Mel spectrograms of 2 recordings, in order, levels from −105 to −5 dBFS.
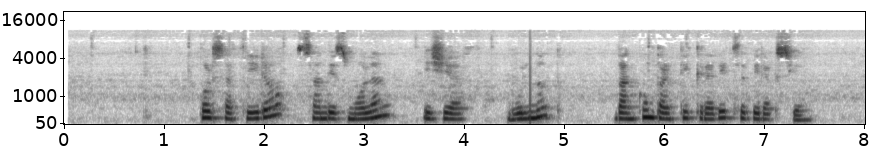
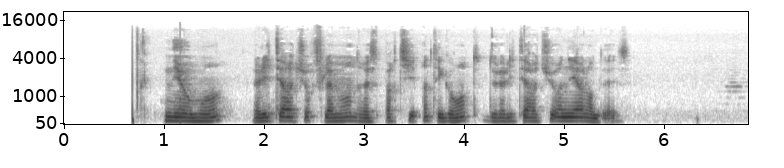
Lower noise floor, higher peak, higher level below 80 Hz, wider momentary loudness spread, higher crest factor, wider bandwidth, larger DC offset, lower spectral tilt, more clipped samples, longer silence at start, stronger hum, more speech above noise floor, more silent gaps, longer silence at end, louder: second, -61 dBFS vs -76 dBFS; first, -8 dBFS vs -18 dBFS; first, -64 dBFS vs -74 dBFS; second, 10 LU vs 14 LU; about the same, 16 dB vs 20 dB; second, 11.5 kHz vs 13 kHz; neither; about the same, -5 dB/octave vs -5.5 dB/octave; neither; first, 1.35 s vs 0.7 s; neither; about the same, 39 dB vs 41 dB; neither; second, 0.55 s vs 1.2 s; first, -24 LUFS vs -35 LUFS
